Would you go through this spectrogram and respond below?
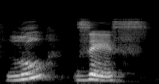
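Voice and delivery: "Luzes" in two beats, "Lu", pause, "zes"; split into syllables. Shown as a demonstration. Teacher confirming two syllables, "Luzes" syllable by syllable.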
